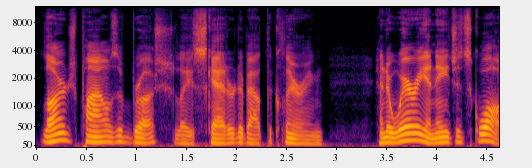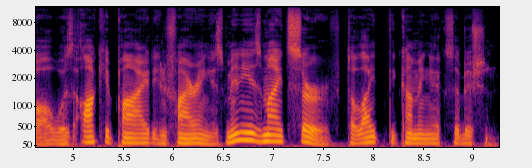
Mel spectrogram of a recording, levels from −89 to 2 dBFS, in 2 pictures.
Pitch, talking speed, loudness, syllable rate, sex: 110 Hz, 190 wpm, -20 LUFS, 5.4 syllables/s, male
